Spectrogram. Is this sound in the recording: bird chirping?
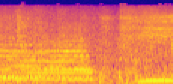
no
